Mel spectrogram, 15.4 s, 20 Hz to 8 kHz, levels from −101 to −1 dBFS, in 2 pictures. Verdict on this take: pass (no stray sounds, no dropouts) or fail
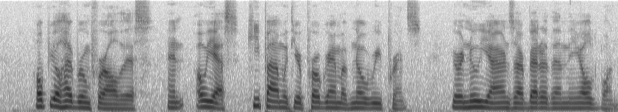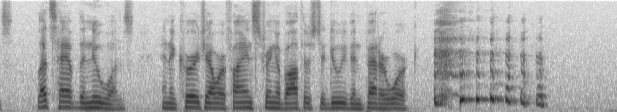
fail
